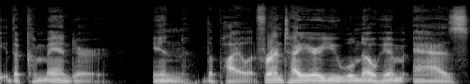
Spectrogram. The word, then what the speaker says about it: Faran Tahir: Is it Faran Tahir? Is that's, that how you say his name? Yeah, that's how I've heard it pronounced.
